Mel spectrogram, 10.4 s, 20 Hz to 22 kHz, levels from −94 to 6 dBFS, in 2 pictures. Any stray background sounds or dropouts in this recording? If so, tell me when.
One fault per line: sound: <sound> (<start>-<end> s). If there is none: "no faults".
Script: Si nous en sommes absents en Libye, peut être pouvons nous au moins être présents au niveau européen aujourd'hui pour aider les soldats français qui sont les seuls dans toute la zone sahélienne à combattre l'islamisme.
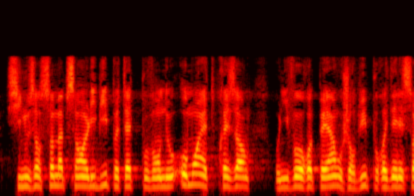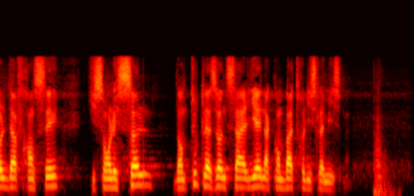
sound: thud (9.8-10.2 s)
